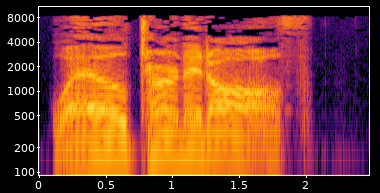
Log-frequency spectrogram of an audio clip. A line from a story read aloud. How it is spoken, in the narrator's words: roared Old Silver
